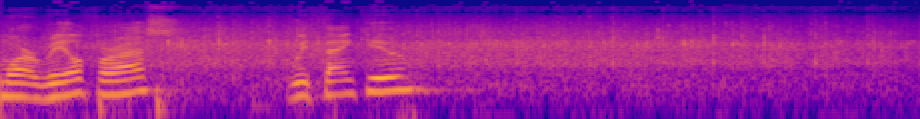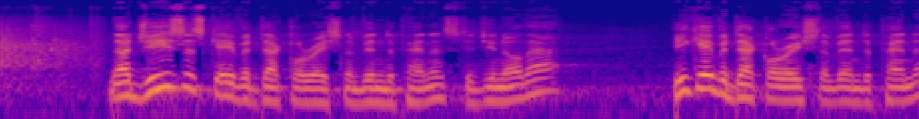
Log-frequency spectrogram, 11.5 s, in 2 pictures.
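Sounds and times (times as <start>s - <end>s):
speech: 0.0s - 1.2s, 1.8s - 2.7s, 6.4s - 9.4s, 10.0s - 11.4s
audience applause: 0.0s - 6.4s.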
